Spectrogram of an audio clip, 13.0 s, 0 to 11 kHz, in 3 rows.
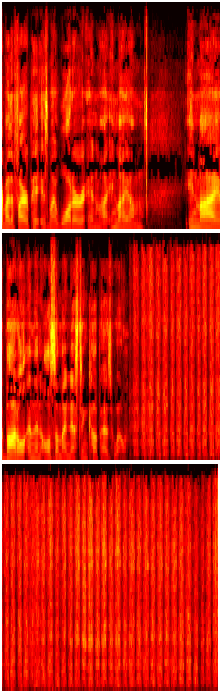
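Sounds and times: folding saw cutting log: 6.9 - 13.0.

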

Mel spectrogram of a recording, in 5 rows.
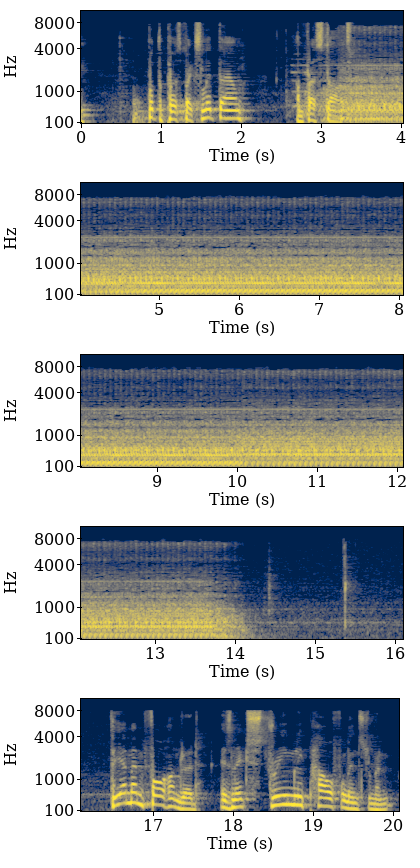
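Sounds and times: mixer mill buzzing drone: 2.8 - 14.4.

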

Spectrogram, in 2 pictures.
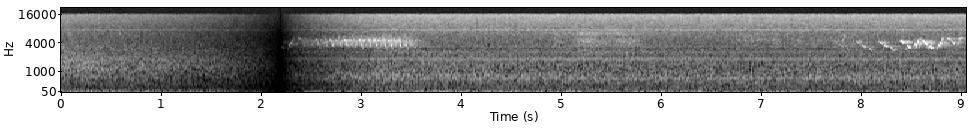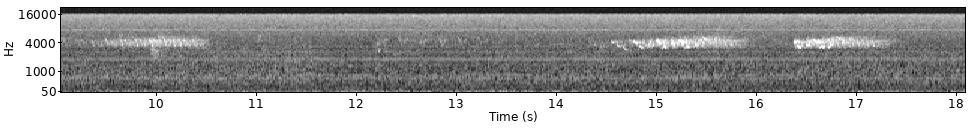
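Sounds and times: faint outdoor hiss: 0.0 - 18.0
songbird singing with buzzy trill: 2.3 - 3.7, 6.8 - 11.3, 12.1 - 17.5.

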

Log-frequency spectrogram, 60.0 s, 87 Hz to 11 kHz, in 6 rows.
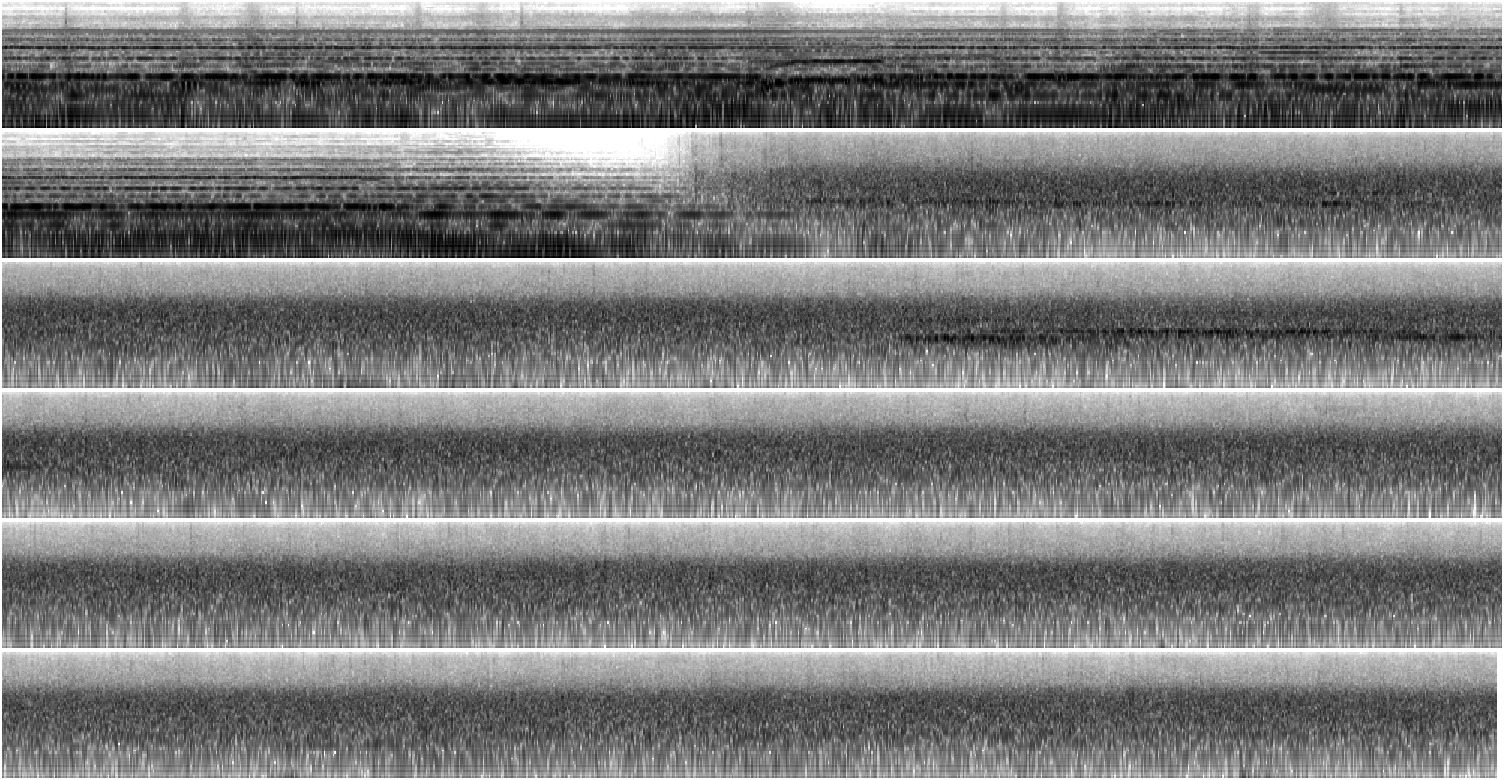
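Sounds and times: audience applauding: 0.0 - 59.9.

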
